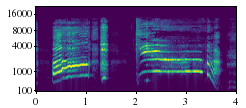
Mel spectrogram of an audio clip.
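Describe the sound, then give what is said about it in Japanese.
A voice imitates the frightened, trembling scream of a high-school girl in a cinema audience during the dinosaur scenes of a film: two long, high, quavering wails, each trailing off with a short shaky gasp, loud with no other sounds around them. “異常に怖がり、震える声で悲鳴を上げ出しました。”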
